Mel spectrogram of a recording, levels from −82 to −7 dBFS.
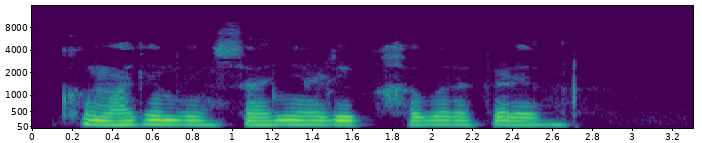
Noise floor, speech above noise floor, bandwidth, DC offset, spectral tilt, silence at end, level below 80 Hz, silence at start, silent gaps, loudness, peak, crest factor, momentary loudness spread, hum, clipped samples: -73 dBFS; 46 dB; 8 kHz; under 0.1%; -9.5 dB/octave; 0.65 s; -64 dBFS; 0.2 s; none; -28 LUFS; -14 dBFS; 14 dB; 7 LU; none; under 0.1%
